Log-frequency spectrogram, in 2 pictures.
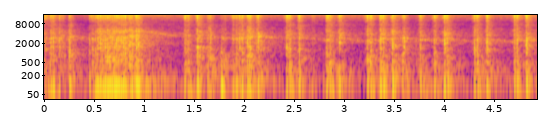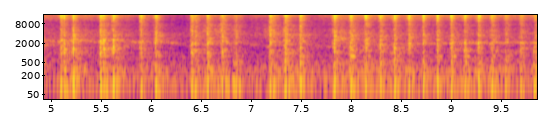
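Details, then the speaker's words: SRT-4 engine in a drift truck, first test start: uneven lumpy idle with irregular pulses and stumbles, smoky; rough running because idle air control, TPS, intake air temp and O2 sensors are unplugged. "It runs like ass because not a single sensor is plugged in. The idle air control, the TPS."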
